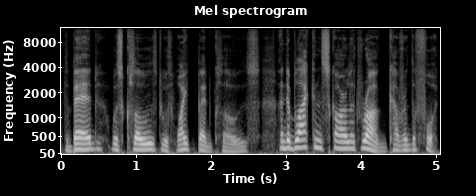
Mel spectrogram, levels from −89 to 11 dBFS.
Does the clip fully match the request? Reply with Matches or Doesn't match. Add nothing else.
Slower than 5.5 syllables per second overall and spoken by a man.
Matches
